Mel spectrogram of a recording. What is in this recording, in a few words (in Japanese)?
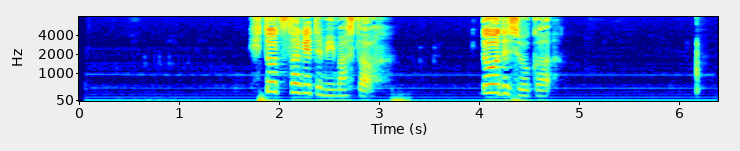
onna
